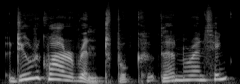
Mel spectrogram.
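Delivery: a prim spinster offering help, voiced high; elderly landlady voice. Landlady asks her new lodger, in a high prim voice. Miss Mercer voiced higher.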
